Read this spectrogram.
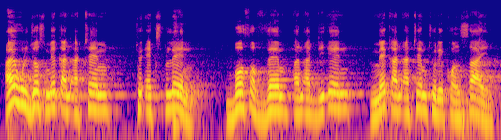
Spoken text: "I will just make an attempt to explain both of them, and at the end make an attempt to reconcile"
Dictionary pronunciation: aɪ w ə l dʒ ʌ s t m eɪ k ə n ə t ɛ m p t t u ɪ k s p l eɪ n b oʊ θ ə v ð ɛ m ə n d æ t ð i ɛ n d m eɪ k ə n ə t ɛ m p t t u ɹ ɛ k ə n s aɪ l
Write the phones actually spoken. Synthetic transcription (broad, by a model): aɪ w ə l dʒ ʌ s t m eɪ k ə n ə t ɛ m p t t u ɪ k s p l eɪ n b oʊ θ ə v ð ɛ m ə n d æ t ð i ɛ n d m eɪ k ə n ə t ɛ m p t t u ɹ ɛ k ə n s aɪ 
